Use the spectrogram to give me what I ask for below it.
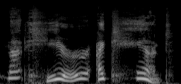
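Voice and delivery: put-on a young girl shrinking back; young girl's voice. A narrator's reading. Girl refusing the boy.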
